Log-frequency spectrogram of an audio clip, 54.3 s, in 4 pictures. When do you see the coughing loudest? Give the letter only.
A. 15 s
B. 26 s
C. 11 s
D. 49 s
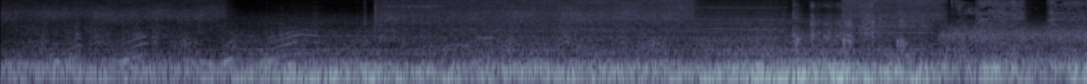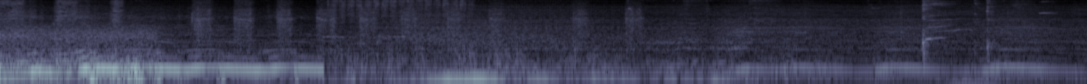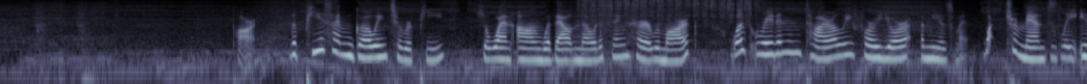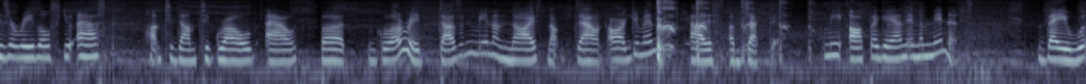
D.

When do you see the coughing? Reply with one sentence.
You can hear the coughing from 9.9 to 11.4 s, from 25.1 to 26.8 s and from 49.0 to 51.0 s.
